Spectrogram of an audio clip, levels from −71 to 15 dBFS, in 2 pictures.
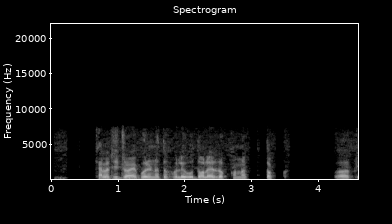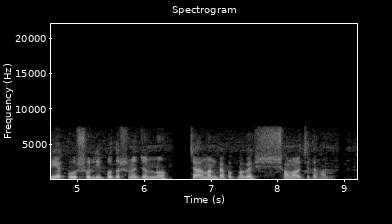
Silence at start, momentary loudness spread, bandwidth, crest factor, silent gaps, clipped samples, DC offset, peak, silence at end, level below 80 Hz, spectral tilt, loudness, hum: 0.1 s; 9 LU; 7.8 kHz; 18 dB; 0.30-0.36 s, 0.47-0.65 s, 3.16-3.21 s, 3.39-3.46 s, 3.61-4.03 s, 4.09-4.22 s, 6.60-6.67 s; under 0.1%; under 0.1%; -2 dBFS; 0.35 s; -62 dBFS; -5 dB/octave; -18 LUFS; none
